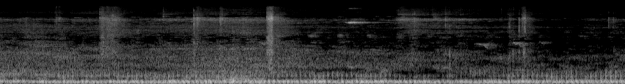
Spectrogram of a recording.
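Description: Motorcycle engine running steadily at low revs, an even low rumble.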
